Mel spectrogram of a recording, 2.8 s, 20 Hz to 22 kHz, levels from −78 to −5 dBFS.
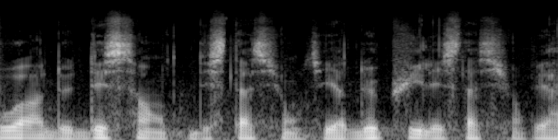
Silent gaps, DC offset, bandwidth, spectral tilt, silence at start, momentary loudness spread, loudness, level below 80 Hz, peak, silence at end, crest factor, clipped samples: none; under 0.1%; 14 kHz; -5 dB/octave; 0 s; 6 LU; -20 LUFS; -34 dBFS; -2 dBFS; 0 s; 18 dB; under 0.1%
